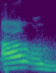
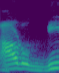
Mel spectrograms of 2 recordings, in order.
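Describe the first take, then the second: First: The word ends with a light bounced 'd'. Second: The word ends with a full 'di' vowel. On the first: The speaker calls it right. "হালকা দর মতো উচ্চারণ হবে" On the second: The speaker calls it wrong. "তখন আবার আর দি এরকম না"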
